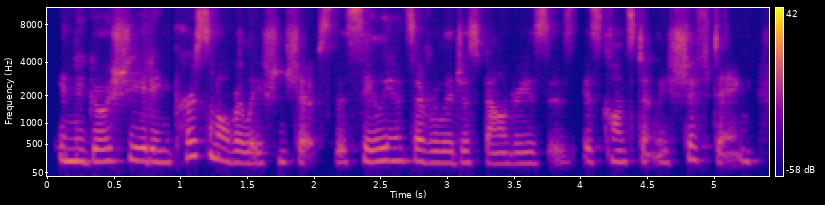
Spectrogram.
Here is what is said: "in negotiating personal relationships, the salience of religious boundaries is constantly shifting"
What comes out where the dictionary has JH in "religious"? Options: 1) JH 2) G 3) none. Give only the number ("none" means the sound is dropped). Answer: 1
